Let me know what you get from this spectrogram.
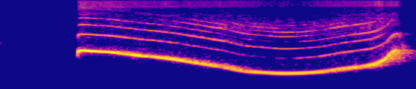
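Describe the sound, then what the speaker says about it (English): One loud, pure human whistle held for about two seconds, its pitch sliding down and then sweeping back up as the tongue is drawn back and forth like a slide whistle, alone in silence. "by drawing your tongue back and forth, kind of like on a slide whistle, you can change the tone."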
